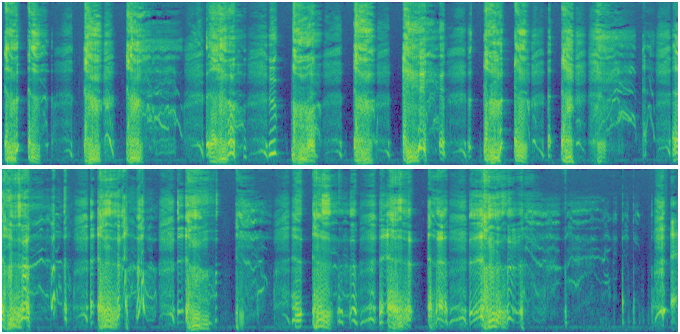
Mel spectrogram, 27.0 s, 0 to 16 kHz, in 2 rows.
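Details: Someone ill for about 48 hours: repeated harsh, barking coughs in clusters, with strained, whistling noisy breaths between bouts; barking cough with wheeze.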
